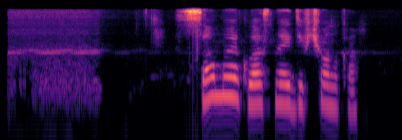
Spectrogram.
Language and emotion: Russian, positive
